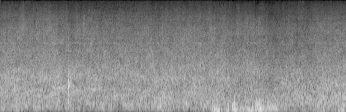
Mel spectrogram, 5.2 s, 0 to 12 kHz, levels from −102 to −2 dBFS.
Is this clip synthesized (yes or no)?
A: yes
